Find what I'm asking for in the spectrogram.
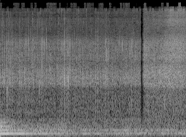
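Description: Ginger and garlic fry in a pan with a steady, even sizzle that holds at moderate loudness from start to finish. Nobody speaks.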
